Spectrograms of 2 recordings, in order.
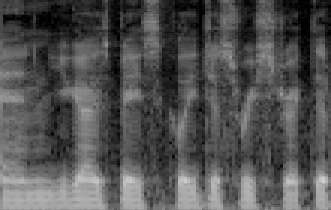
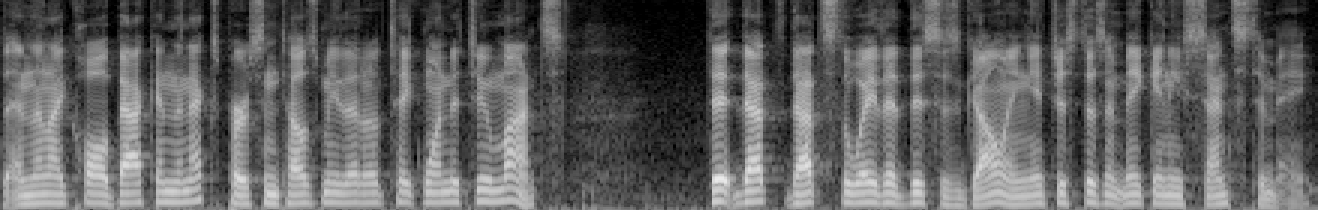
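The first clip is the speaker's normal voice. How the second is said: louder, higher, heated objection; heated complaint; 4 semitones higher, 5 dB louder than usual. Real, not acted. Customer arguing with the PayPal agent, heated. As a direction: push back hard at the agent.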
